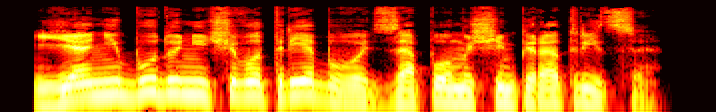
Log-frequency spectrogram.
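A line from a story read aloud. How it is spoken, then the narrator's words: Calm. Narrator (Russian): спокойно сказал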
